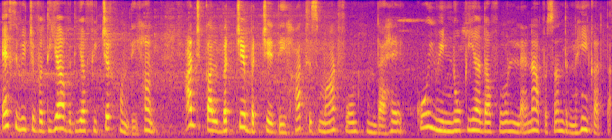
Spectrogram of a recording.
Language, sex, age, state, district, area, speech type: Punjabi, female, 18-30, Punjab, Tarn Taran, urban, spontaneous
